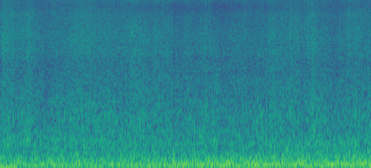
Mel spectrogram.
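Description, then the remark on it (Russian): Loud, unbroken roar of wind and sea spray out on open water off Iturup island during the fishing season, with a low rumbling undertone like a small fishing boat's engine, constant throughout and no voices. “И сейчас, когда мы находимся в море, он тоже виднеется вдалеке и тоже наблюдает за тем, как сейчас идет путина.”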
